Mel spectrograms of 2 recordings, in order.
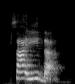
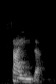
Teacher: Saída também fica sa e da. As vogais se separam. Não fica uma vogal e uma semivogal. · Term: hiato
